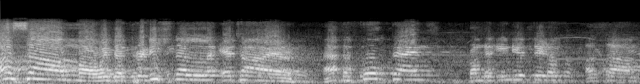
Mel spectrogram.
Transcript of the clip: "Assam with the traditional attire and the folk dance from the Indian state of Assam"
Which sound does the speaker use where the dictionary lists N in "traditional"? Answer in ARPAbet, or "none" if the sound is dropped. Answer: N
